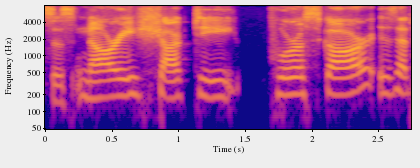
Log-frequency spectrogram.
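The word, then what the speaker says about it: Nari Shakti Puraskar: difference i i'd like to say i can pronounce this nari shakti pura scar is that how you say it you did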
